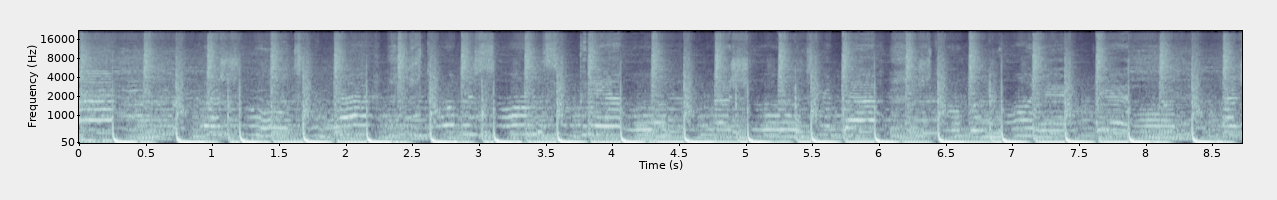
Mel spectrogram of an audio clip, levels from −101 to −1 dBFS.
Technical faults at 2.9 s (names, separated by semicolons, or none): crude rate conversion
